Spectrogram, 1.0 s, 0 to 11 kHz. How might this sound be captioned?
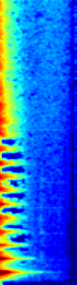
One-shot from Versilian Studios Chamber Orchestra 2: Community Edition sampling project.
Instrument family: Strings
Instrument: Violin Section
Articulation: pizzicato
Note: C5
Midi note: 72
Midi velocity (center): 95
Microphone: 2x Rode NT1-A spaced pair, Royer R-101 close
Performer: Lily Lyons, Meitar Forkosh, Brendan Klippel, Sadie Currey, Rosy Timms
midi-velocity-95, violin, multisample, strings, violin-section, single-note, midi-note-72, c5, pizzicato, vsco-2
